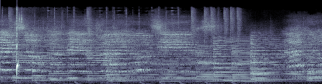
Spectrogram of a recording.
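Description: A choir singing sustained chords, with upright piano accompaniment. A brief sharp blip sounds about a third of a second in.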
